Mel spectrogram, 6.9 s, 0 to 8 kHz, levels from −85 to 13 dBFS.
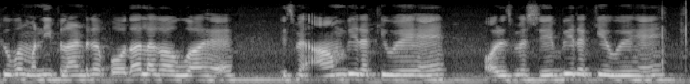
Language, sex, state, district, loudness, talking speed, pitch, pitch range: Hindi, male, Haryana, Charkhi Dadri, -13 LUFS, 180 wpm, 165 Hz, 160-175 Hz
